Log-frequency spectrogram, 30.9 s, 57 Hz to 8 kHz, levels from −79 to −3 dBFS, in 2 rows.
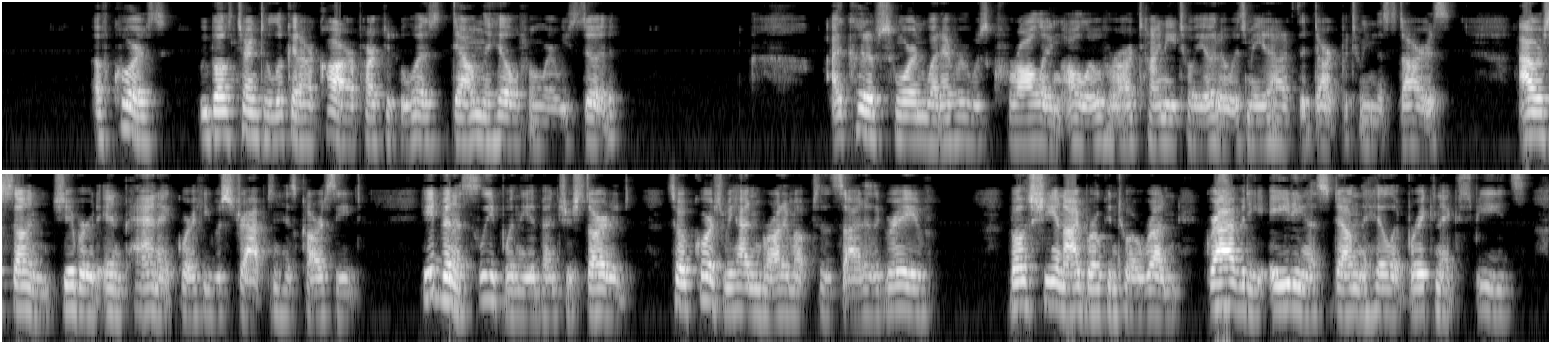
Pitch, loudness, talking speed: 150 Hz, -17 LUFS, 180 wpm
